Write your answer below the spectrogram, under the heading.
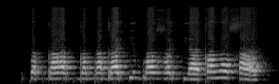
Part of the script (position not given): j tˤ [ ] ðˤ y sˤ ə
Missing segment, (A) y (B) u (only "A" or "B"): A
